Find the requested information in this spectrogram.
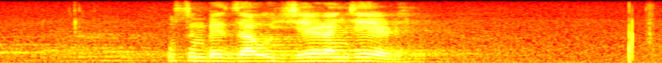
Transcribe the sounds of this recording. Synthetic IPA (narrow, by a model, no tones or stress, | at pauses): usumbɛd͡zaud͡ʒɛɺand͡ʒɛːɺɛ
